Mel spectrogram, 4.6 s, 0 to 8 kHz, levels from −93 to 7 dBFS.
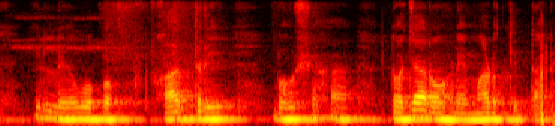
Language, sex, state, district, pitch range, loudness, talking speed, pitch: Kannada, male, Karnataka, Shimoga, 105-110 Hz, -29 LUFS, 80 wpm, 110 Hz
